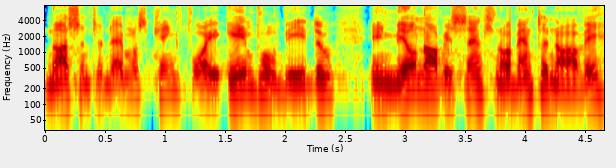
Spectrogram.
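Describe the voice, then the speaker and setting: A plain, everyday voice moves at a fairly slow pace with ordinary pitch variation on a very clean recording with a silent background. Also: man. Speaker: pastor and biblical counseling teacher. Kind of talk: testimony. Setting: conference stage with audience.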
